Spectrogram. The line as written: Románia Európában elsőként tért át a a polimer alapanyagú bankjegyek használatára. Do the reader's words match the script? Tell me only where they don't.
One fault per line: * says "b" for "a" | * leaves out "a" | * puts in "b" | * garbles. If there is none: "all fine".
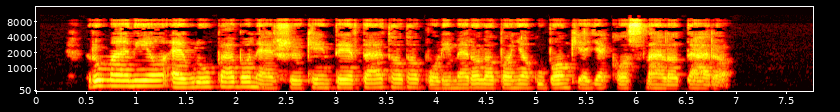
all fine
